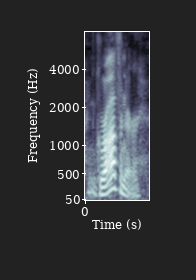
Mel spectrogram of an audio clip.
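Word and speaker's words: Grosvenor: at with that but yeah gravener there we go not trolling it's just the correct way to say it okay how do i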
